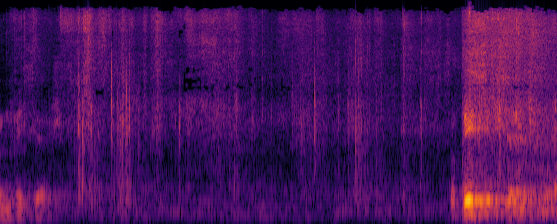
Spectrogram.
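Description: Paper rustles as a man leafs through pages.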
